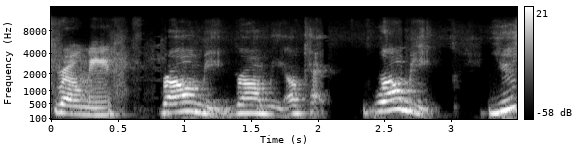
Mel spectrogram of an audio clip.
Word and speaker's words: Romy: pronouncing this correct where's ramy where's mommy on my screen here we go ronnie am i pronouncing that right romy it's romy romy romy okay romy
